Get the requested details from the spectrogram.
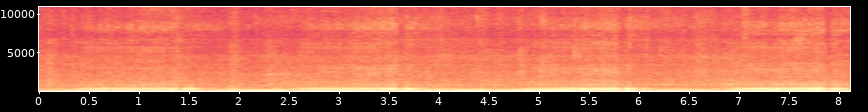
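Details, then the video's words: Sleeping domestic cat snoring; a steady low rumble rises and falls in breath-length waves, about four snores across the stretch, with faint room noise. "Kucing Lucu Mendengkur"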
